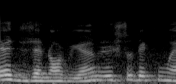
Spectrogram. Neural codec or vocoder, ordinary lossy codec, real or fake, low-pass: none; none; real; none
